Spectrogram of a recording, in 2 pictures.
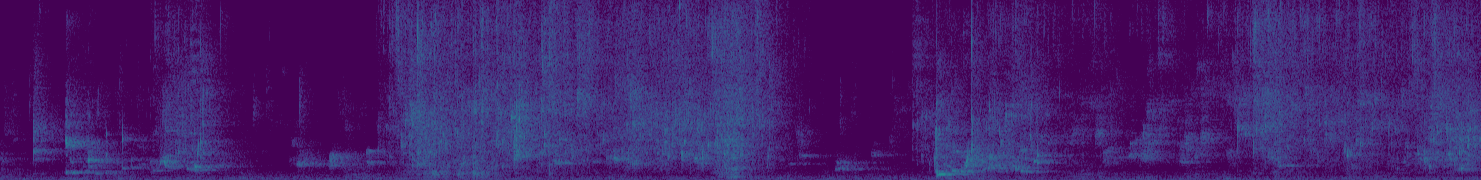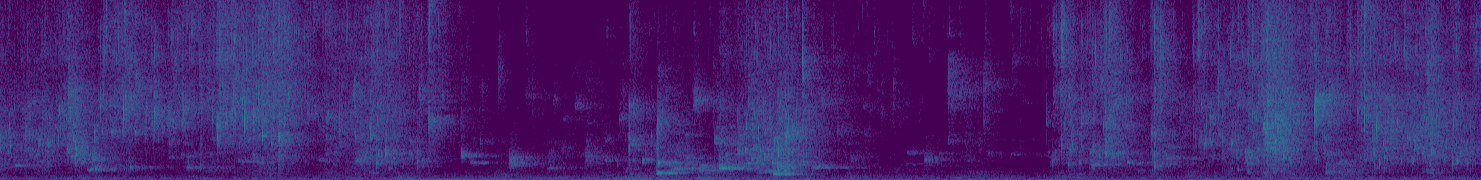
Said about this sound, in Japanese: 一度、全身の泡を流していくわね。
